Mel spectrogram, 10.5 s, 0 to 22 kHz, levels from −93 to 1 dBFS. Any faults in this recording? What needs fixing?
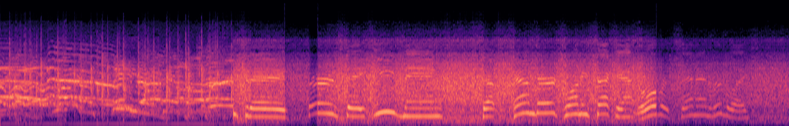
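A sudden gain jump, likely a gain setting applied from one sample to the next without a ramp, drops the sound and its background noise together by about 12 dB from 3.80 to 4.24 s, then by about 11 dB from 8.76 s to the end. Ramping every gain change over a few milliseconds would prevent these steps.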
